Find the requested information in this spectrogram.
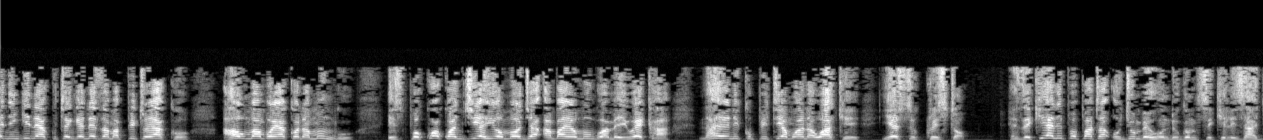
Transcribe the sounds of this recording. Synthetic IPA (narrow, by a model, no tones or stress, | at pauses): ɲiŋɡinɛjakutɛŋɡɛnɛzamapitɔjakɔ | aumambɔjakɔnamuŋɡu | isi̥pɔkuwakwand͡ʒiahijɔmɔʄaʔambajɔmuŋɡuamɛiwɛka | najɔnikupitiamwanawakɛ | jɛsukɾistɔ̰ | hɛzɛkiaːlipɔpataʔuʄumbɛhuːnduɡum̩sikilizaʄi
